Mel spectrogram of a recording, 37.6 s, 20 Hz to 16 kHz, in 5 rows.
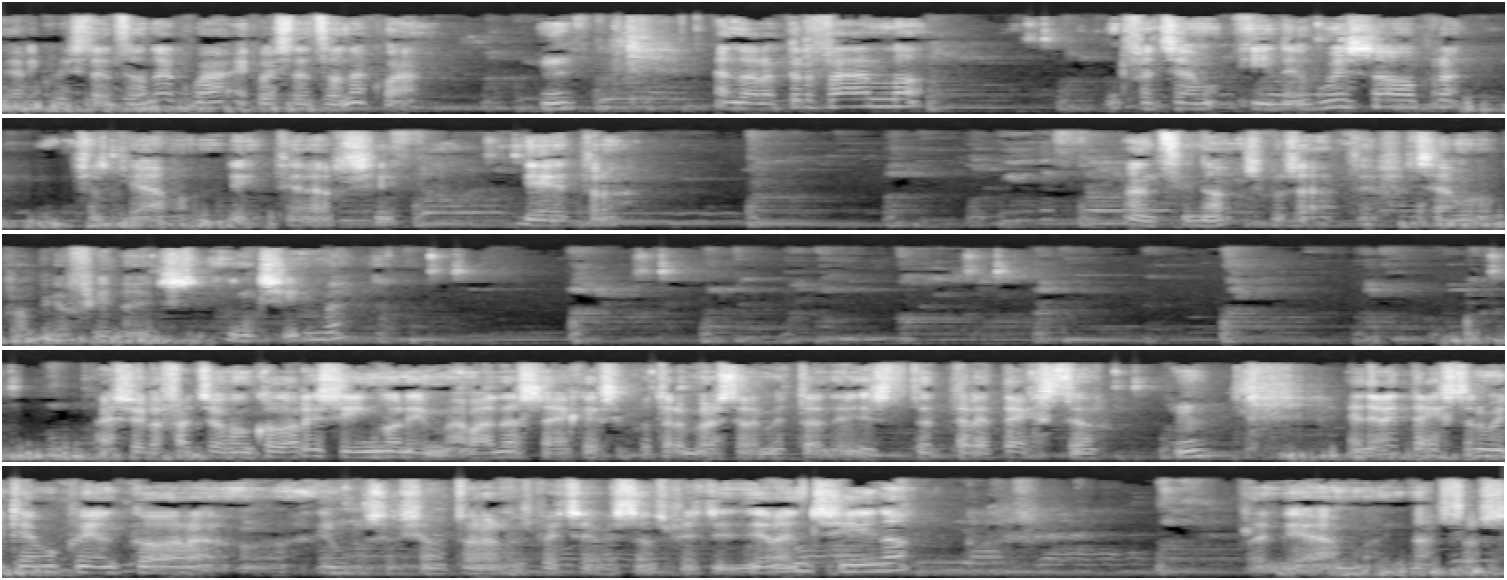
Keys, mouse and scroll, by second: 13.7 Escape, 15.8-25.8 drag.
